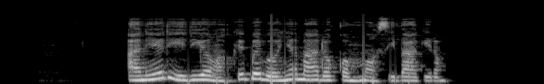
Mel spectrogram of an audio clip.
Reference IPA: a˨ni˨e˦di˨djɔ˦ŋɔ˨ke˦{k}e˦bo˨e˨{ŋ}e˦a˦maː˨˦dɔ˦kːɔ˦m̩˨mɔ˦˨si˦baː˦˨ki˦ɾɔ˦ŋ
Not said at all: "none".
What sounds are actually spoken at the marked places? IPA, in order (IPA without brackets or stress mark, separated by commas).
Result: k͡p, ɲ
